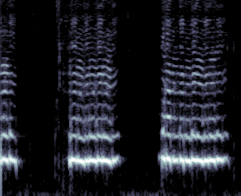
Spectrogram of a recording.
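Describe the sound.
Someone mimics a turkey call with their voice: a short clipped note, then two longer, loud, reedy warbling calls at a fairly high pitch, separated by brief silences.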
